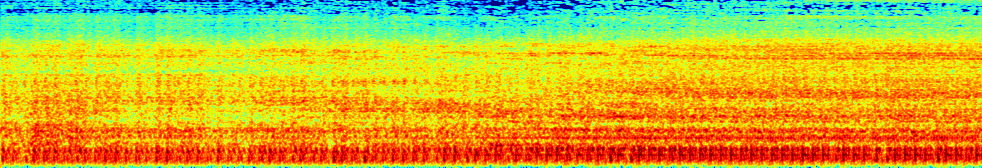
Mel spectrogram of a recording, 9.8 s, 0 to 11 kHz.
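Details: Toyota Celica ST202 engine idling loudly with an uneven, lumpy beat about three times a second instead of a smooth hum; engine misfire.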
